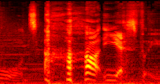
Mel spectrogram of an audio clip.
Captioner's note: laughs haughtily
